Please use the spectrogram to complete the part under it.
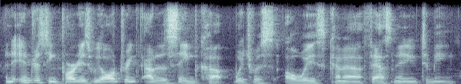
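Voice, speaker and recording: A man's voice: fairly low pitch, fast talker, darkish tone. A man hosting a Bible teaching show, talking earnestly and conversationally and asking rhetorical questions. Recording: dull lo-fi sound.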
